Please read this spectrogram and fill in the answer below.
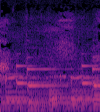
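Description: Background music: a melody of held notes that change pitch every quarter to half second, at an even loudness.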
